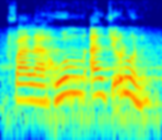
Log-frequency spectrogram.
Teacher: Dibaca izhar syafawi jelas karena ada huruf mim sukun bertemu dengan huruf alif.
